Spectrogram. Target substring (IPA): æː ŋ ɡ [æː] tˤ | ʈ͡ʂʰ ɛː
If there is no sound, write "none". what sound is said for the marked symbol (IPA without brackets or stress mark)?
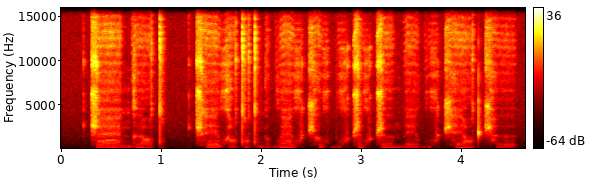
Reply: əː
